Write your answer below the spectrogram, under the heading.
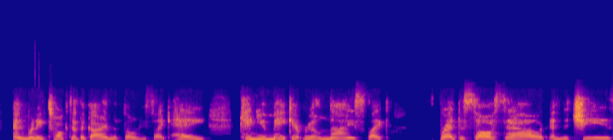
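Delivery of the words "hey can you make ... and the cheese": put-on pitched-up Alabama Southern accent. Retelling the speaker's dad phoning in a pizza order, in a Southern accent. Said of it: "He has a Southern accent".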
